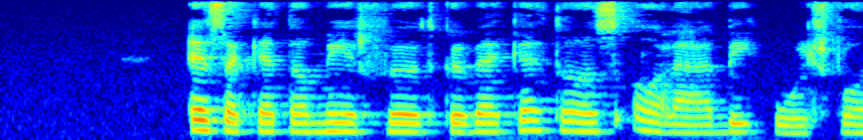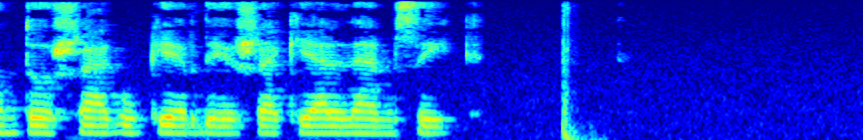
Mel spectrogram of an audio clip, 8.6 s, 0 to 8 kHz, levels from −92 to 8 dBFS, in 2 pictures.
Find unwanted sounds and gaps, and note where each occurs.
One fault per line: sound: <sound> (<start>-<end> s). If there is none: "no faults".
sound: thud (7.1-7.4 s)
